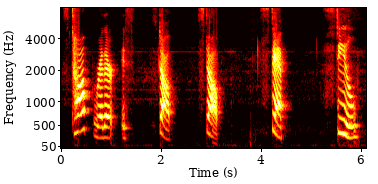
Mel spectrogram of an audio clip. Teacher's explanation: ST is not aspirated S এর পরে যদি T থাকে তাহলে stop.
